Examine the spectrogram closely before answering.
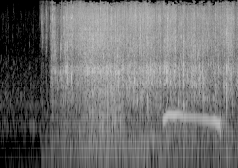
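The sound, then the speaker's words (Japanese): Hot water poured over a seated person in a bath, starting with a sudden gush and continuing as a steady, loud splashing flow to the end. “お湯をかけますよ”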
